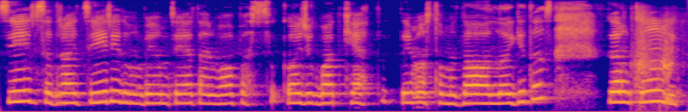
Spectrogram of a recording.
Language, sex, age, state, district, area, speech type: Kashmiri, female, 30-45, Jammu and Kashmir, Bandipora, rural, spontaneous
